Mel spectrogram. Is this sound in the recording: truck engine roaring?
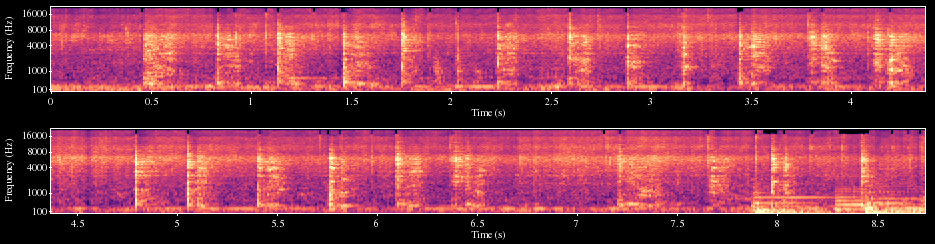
no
